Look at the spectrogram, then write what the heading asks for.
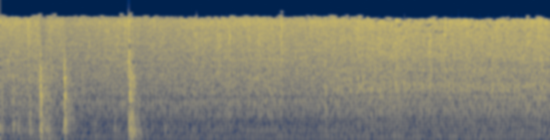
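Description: Diced onions sizzling steadily as they fry in a stainless-steel pan, with a few sharp clicks in the first second and a half.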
